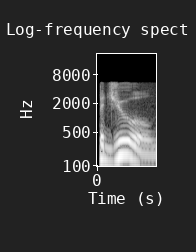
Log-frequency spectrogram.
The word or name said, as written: bejeweled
